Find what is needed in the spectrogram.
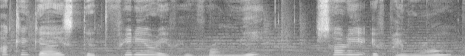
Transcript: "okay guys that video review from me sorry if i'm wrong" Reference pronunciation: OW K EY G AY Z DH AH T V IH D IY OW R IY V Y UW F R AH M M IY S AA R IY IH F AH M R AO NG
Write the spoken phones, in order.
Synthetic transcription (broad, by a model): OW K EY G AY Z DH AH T F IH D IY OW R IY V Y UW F R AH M M IY S AA R IY IH F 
